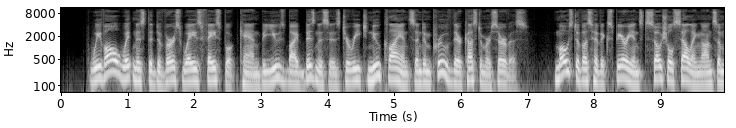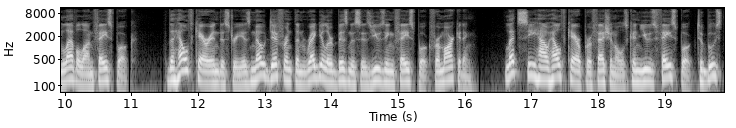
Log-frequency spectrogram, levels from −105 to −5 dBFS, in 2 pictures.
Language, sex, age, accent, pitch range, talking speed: English, male, 40-59, American, 110-150 Hz, 170 wpm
